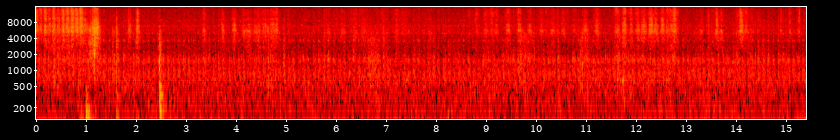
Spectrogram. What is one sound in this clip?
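A brush scratches and dabs lightly on a rough surface.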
